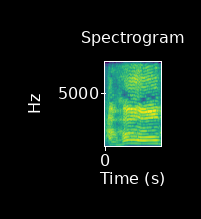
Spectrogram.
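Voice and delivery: loud, high arrival call. Acted. Jack announcing himself to his mother, calling out. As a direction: holler it through the house.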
